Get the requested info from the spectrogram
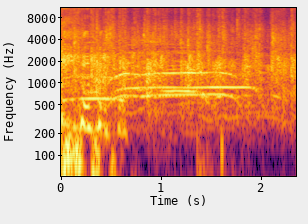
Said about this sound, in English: Everybody clap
